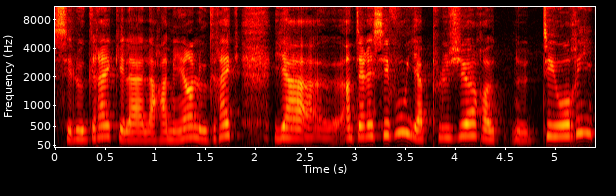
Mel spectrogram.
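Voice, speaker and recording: Lively intonation marks a woman's speech. The recording is very clean, and the background is silent. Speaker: livestream host teaching spirituality. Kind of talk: live stream reading and answering chat. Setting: live stream. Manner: hesitant, many fillers.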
